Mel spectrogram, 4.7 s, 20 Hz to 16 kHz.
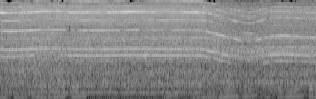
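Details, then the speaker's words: Hilti TE 800 AVR jackhammer that runs but won't drive the bit into concrete: the motor spins to a steady high whine with no impact blows. When opened, the connecting rod that drives the hammer was found crushed. "Kaya pala hindi nag-hammer dahil yung kanyang nadurog na yung kanyang connecting rod."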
